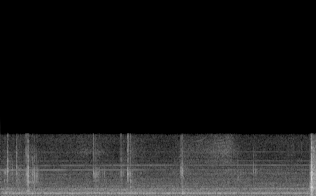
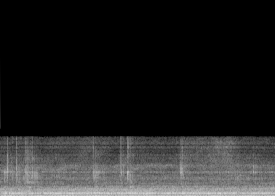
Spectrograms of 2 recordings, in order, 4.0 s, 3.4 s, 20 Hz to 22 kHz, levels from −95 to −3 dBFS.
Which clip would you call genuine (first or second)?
first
